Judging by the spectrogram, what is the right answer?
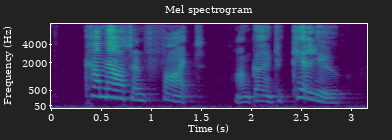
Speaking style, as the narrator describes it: shouted the young man

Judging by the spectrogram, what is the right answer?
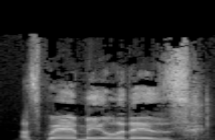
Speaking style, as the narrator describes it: shouted the humbug again

